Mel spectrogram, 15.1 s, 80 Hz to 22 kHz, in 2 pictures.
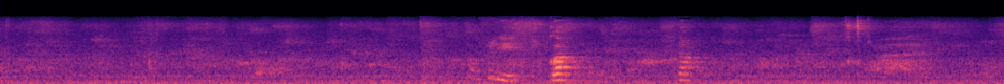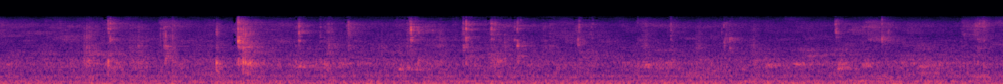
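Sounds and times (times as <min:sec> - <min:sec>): chewing smacks: 0:06.1 - 0:06.6, 0:07.9 - 0:15.0.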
